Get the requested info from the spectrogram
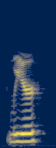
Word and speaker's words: Lear: King Lear? Am I saying that right? Lear? Lear? – Lear. – Lear? – Yeah.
